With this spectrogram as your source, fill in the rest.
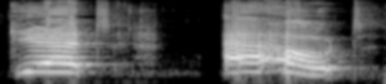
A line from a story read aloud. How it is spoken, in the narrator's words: I screamed to evil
